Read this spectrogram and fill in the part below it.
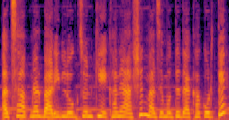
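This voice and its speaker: A woman's voice: sits high, fairly even intonation, quick pace, soft background music, lightly acted. A woman voicing a caring, hardworking young granddaughter who serves at the family shop in a cartoon, polite and earnest. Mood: polite, friendly. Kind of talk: cartoon story dialogue.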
